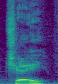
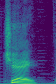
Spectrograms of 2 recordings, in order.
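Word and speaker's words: Chae: Che. – Che.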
